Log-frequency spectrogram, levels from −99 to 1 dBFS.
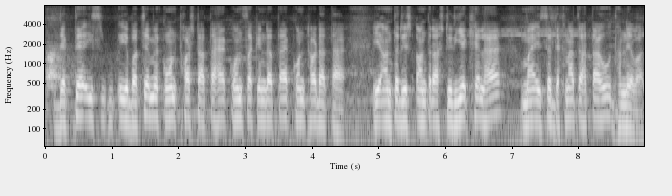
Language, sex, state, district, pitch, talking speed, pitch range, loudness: Hindi, male, Bihar, Sitamarhi, 135 Hz, 185 wpm, 130-145 Hz, -15 LUFS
